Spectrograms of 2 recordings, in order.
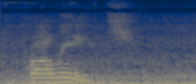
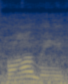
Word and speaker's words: praline: Okay, so pralines. Notice it's pralines, not pralines. Pecans, not pecans, right? That's how you pronounce it, okay?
